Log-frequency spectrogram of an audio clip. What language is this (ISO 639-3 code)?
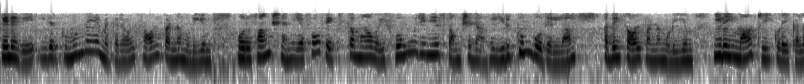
tam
